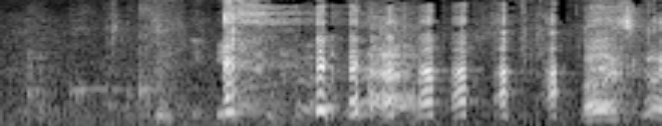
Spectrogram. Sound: laughs

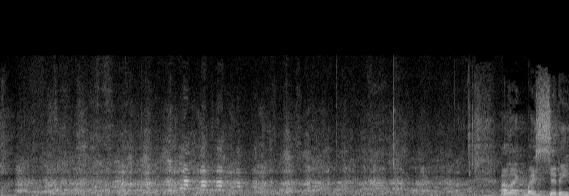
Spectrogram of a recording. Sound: audience laughing

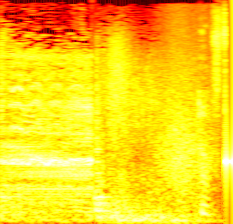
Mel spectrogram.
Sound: explosion

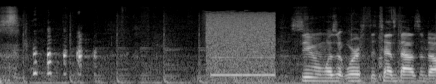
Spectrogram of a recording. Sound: laughing

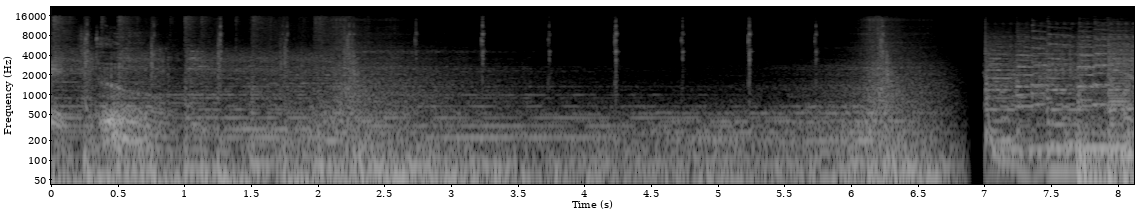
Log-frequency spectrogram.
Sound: dramatic music; clock ticking; upbeat electronic music

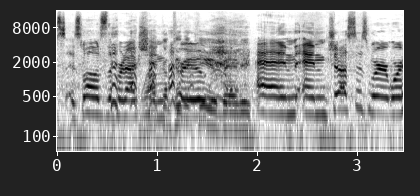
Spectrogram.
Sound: laughs

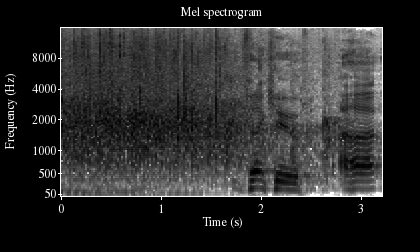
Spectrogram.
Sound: applause

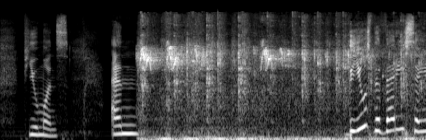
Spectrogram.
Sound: tools clattering

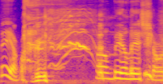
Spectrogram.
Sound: laughs

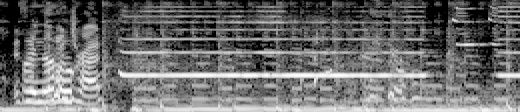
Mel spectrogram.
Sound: air horn sounding; epic rock music

